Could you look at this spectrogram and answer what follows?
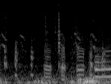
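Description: Two-month-old Bangkok chickens cluck in a backyard pen at a housing estate, a quick run of short, close clucks and chirps over low background noise.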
